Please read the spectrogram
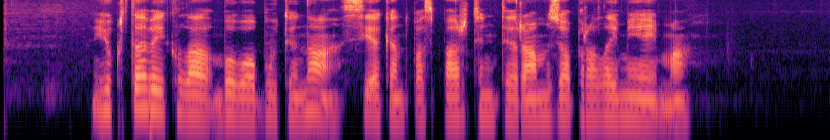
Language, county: Lithuanian, Alytus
